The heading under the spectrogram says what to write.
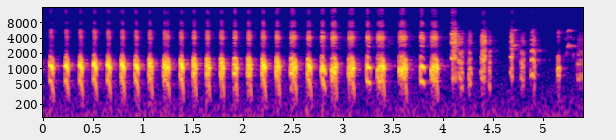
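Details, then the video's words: Chukar partridge in a rapid, evenly paced chuck-chuck series, close to four notes a second, breaking after about four seconds into scattered higher, rougher notes. "partridge keklik sesi"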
